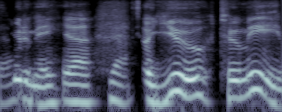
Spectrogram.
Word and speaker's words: Udemy: yeah, So you to me, right?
